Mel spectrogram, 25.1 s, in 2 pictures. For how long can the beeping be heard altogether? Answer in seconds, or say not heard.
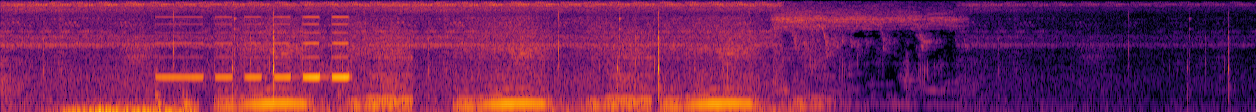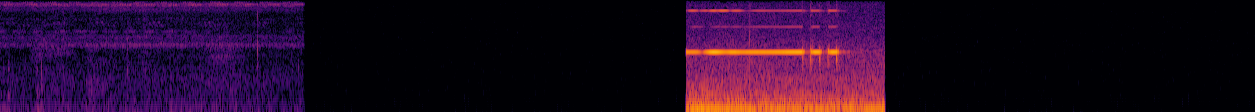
4 s.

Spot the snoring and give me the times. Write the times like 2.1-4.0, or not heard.
0.8-8.3.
